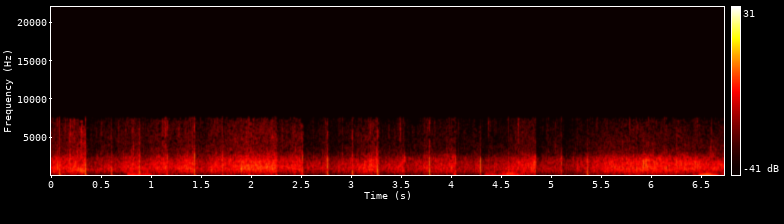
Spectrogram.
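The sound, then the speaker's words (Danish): An audience applauds steadily as a round of applause for the 100 people from three or four job-search networks, dense overlapping claps forming a loud, continuous wash with sharper individual claps popping out, and faint murmured voices underneath. “Men jeg synes lige, vi endnu en gang skal give en klapsalve til de her 100 mennesker fra de tre eller fire jobsøgningsnetværk, der har gjort alt det her muligt.”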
